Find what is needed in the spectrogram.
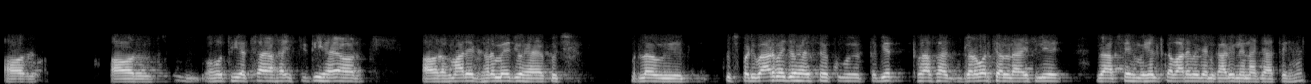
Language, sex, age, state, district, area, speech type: Hindi, male, 18-30, Bihar, Vaishali, rural, conversation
